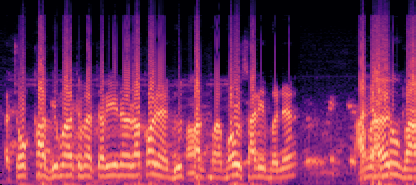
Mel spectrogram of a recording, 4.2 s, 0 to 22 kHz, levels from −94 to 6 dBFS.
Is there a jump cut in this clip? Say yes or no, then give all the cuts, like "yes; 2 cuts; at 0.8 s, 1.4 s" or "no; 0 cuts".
no; 0 cuts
